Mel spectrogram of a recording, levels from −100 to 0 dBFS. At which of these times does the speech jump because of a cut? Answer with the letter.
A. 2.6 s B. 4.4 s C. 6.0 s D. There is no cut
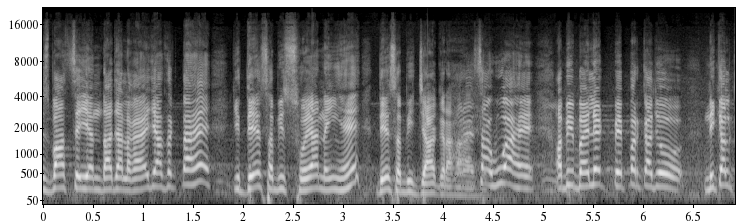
B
